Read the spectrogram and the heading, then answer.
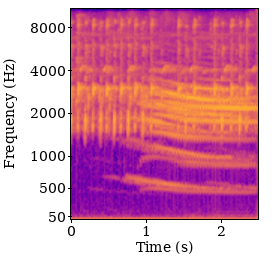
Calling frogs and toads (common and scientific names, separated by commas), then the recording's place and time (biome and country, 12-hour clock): pointedbelly frog (Leptodactylus podicipinus), menwig frog (Physalaemus albonotatus)
Cerrado, Brazil, 6:00pm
